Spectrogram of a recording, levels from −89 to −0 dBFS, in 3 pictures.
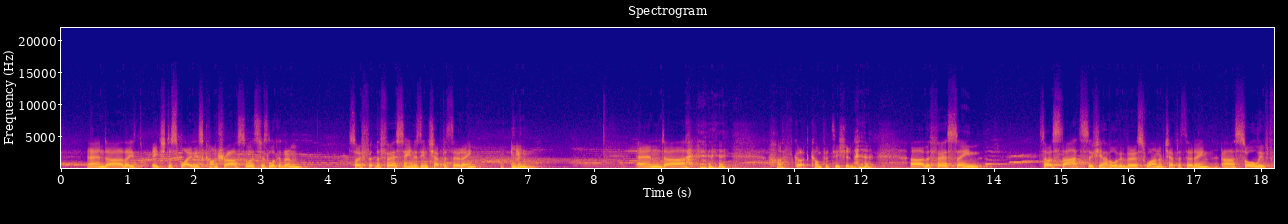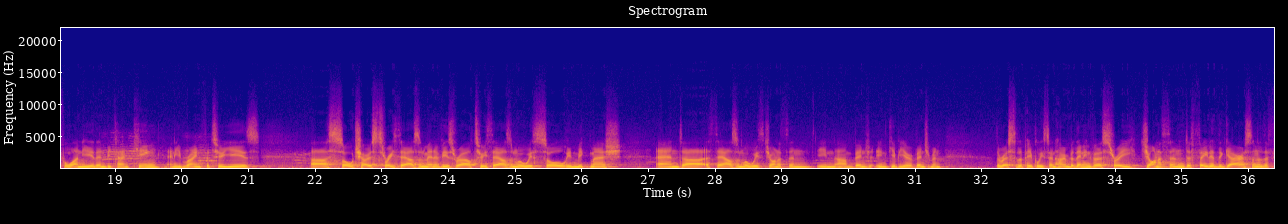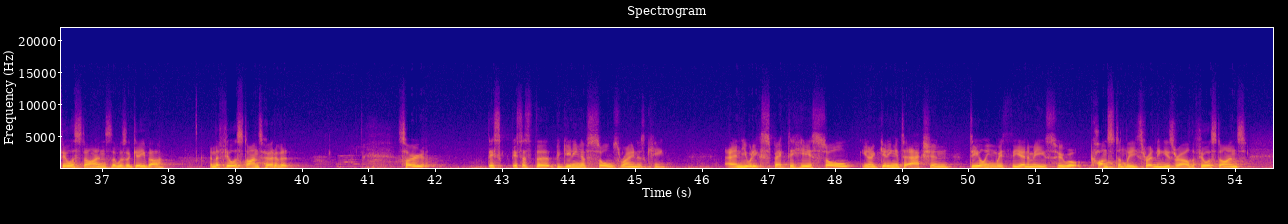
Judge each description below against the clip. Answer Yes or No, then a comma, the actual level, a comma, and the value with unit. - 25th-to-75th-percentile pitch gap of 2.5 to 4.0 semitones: No, average, 5.3 semitones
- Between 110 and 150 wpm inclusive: No, average, 165 wpm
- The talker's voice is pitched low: No, medium, 150 Hz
